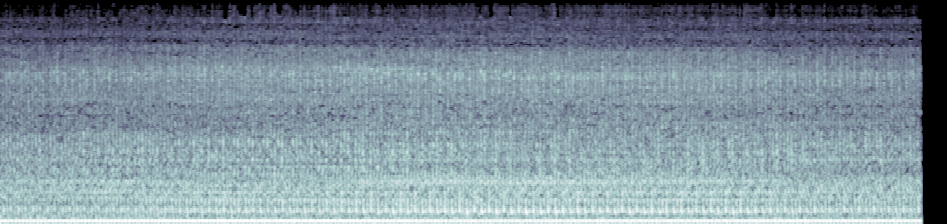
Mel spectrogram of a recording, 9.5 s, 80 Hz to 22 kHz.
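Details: BMW N47 diesel idling with a hard, uneven knocking clatter over a steady hum; engine destroyed by very poor oil servicing.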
